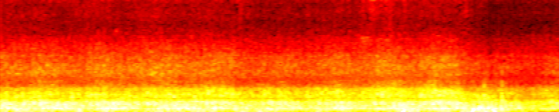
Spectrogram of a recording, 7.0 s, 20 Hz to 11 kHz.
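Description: Gatwick Express Class 387 electric multiple unit passing close along the platform: a steady, loud rush and rumble of its wheels running on the rails as the coaches go by, easing slightly near the end.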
